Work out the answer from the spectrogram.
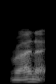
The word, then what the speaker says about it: Reiner: Reiner, indeed. And that is worth pointing out. We were mispronouncing his name. We got corrected by the official cast. It would be an RE if it was Ray.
